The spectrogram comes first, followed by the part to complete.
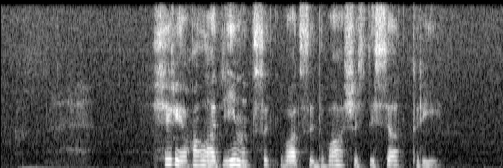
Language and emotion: Russian, sad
